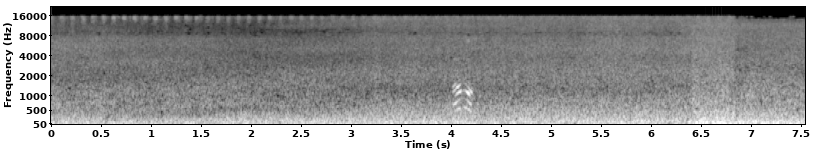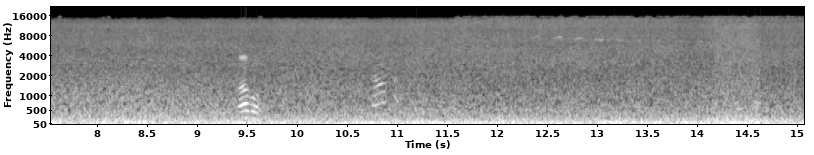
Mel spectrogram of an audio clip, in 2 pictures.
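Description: Steady rushing of the Waikato River's whitewater at Huka Falls, a deep, even wash of noise. A few short voice sounds break in near the middle.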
